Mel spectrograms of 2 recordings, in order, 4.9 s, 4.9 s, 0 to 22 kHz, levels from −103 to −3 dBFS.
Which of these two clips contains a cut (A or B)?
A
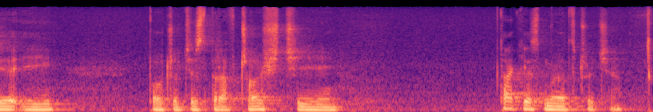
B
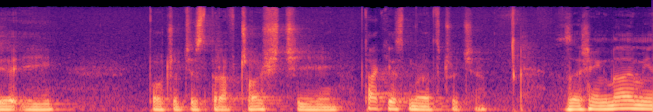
B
